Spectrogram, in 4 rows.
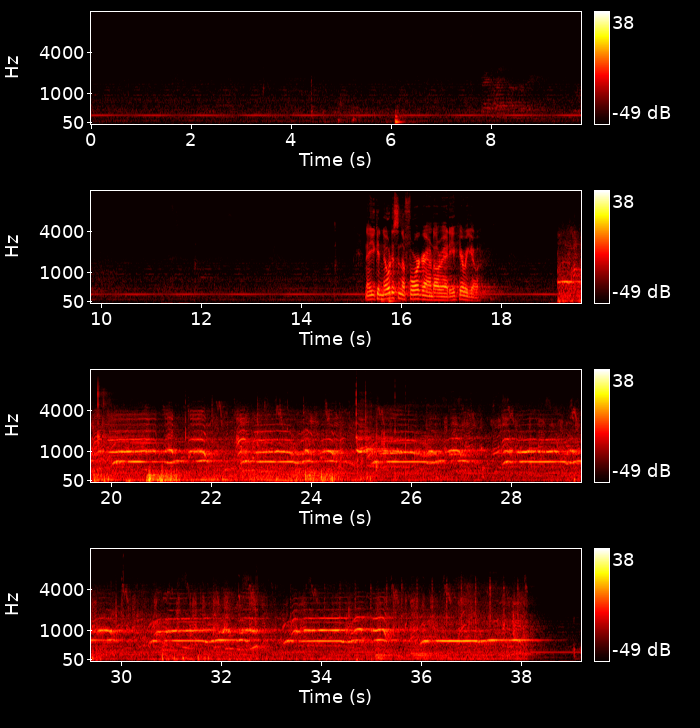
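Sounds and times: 
speech: 0:15.3 - 0:17.7
crowd yelling Allahu Akbar in massed voices: 0:19.1 - 0:38.6.

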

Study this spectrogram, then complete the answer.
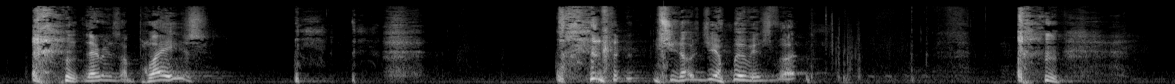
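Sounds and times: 
person coughing: 0:00.3 - 0:00.8, 0:02.9 - 0:04.3, 0:05.6 - 0:06.5, 0:10.1 - 0:11.2
speech: 0:00.6 - 0:02.2, 0:06.1 - 0:08.2, 0:10.4 - 0:10.9
faint rustling and shuffling: 0:04.4 - 0:05.2, 0:08.0 - 0:10.0.

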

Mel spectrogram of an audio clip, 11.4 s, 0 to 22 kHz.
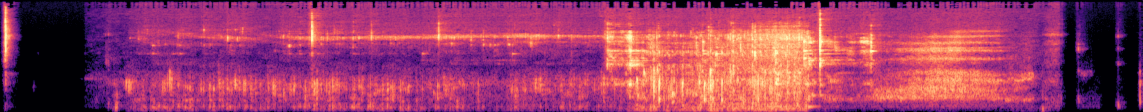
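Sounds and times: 
water bubbling and gurgling in a bong during a smoking hit: 0:01.1 - 0:10.5
glassy clink: 0:06.1 - 0:06.8, 0:08.0 - 0:08.9.

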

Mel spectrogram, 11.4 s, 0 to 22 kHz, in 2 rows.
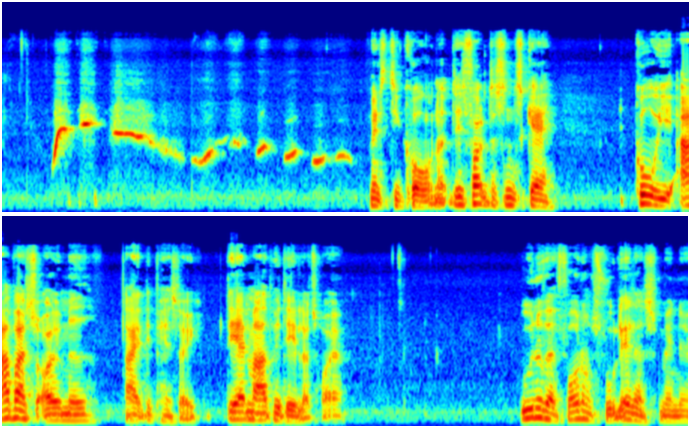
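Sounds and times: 
person whistling a short tune: 0:00.4 - 0:03.0
speech: 0:03.1 - 0:04.7, 0:05.3 - 0:08.6, 0:10.0 - 0:11.4.

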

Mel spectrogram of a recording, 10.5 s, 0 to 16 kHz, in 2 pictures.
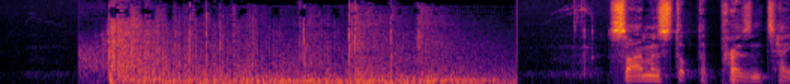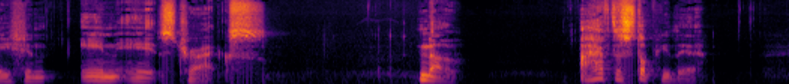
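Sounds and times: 
firework explosion crackling and popping: 0:00.6 - 0:03.5
speech: 0:04.2 - 0:07.1, 0:08.0 - 0:08.4, 0:09.1 - 0:10.0.

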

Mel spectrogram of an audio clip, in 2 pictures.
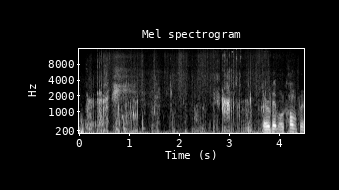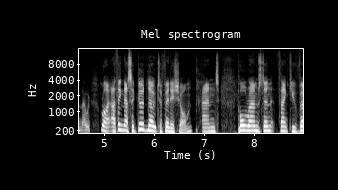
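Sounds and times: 
dogs scuffling with growls, snarls and snorting grunts: 0:00.0 - 0:04.4
speech: 0:03.7 - 0:08.9.

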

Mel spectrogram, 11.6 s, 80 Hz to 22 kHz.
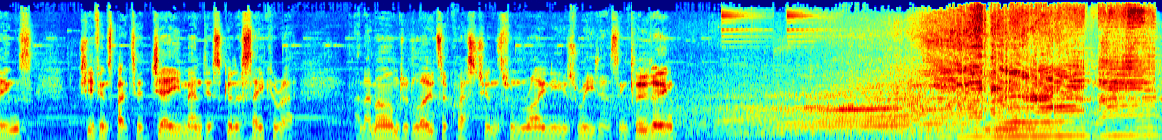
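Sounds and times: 
speech: 0:00.0 - 0:07.0
loud motorbikes revving past: 0:05.0 - 0:11.6.

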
